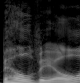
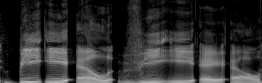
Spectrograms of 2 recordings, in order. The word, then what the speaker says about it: Belveal: Roger Belvale. I've always pronounced his name badly, but it's Belveal.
